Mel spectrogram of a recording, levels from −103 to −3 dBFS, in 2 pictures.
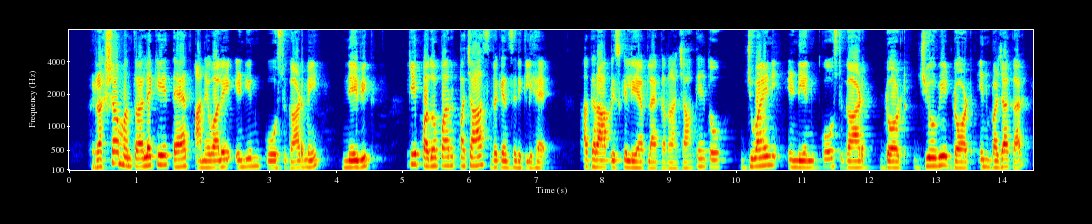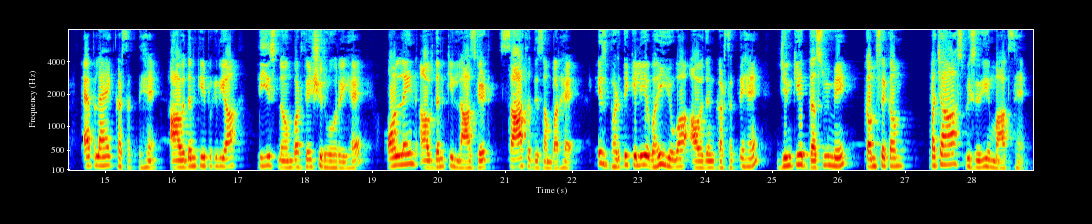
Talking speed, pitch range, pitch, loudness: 165 wpm, 140-180 Hz, 155 Hz, -20 LUFS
